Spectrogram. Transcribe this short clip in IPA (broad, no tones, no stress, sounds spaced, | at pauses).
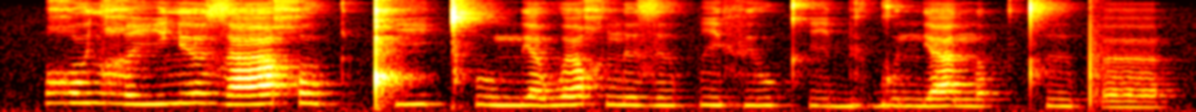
ʁ u lʲ ʁ i lʲ œ z a χ u k ǃʰ i ǀʰ u mʲ a w œ χ n ɨ z ɨ p i fʲ u kʰ i bʲ u ɡ u nʲ a n ɔ k tʰ ɨ pʼ œ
